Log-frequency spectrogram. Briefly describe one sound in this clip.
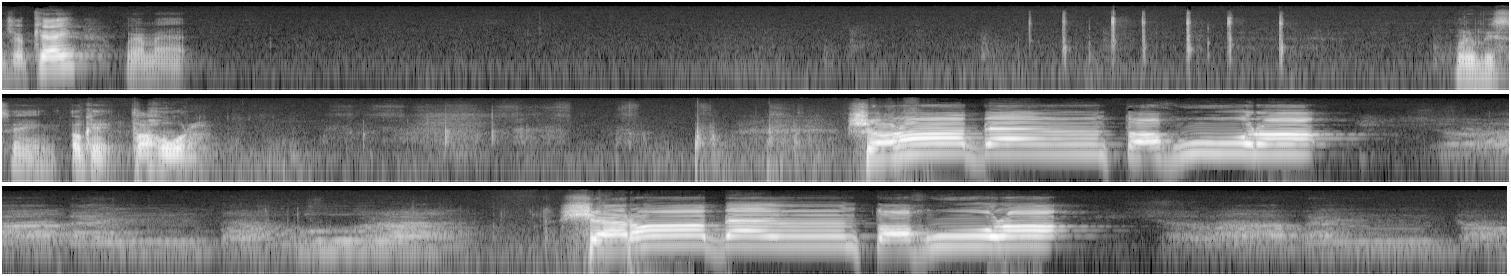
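A man speaks and chants loudly and clearly, close by.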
